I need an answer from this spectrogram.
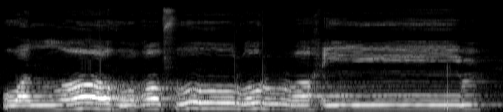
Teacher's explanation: اور یہاں پر تنوین کے بعد را حروف یرملون میں سے آ رہا تو ادغام تام ہوگا. تنوین کو را سے ملا کر، اس را کو اس را سے ملا کر بغیر غنہ کے پڑھیں گے. اور یہاں پر یا مدہ ہے، یہاں پر وقف کریں گے تو مد عارض وقفی ہوگا، تو اس طرح سے پڑھیں گے.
